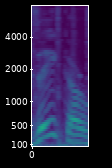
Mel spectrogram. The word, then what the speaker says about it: jika: You know, when I first started hearing about this rig, I heard it pronounced Zika, Jika, Jri Rigg, Heeka rig. And I finally found out from some Japanese friends of mine, Cheniki and Mayu Fukai, that it's it's Zika rig, but it's just a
